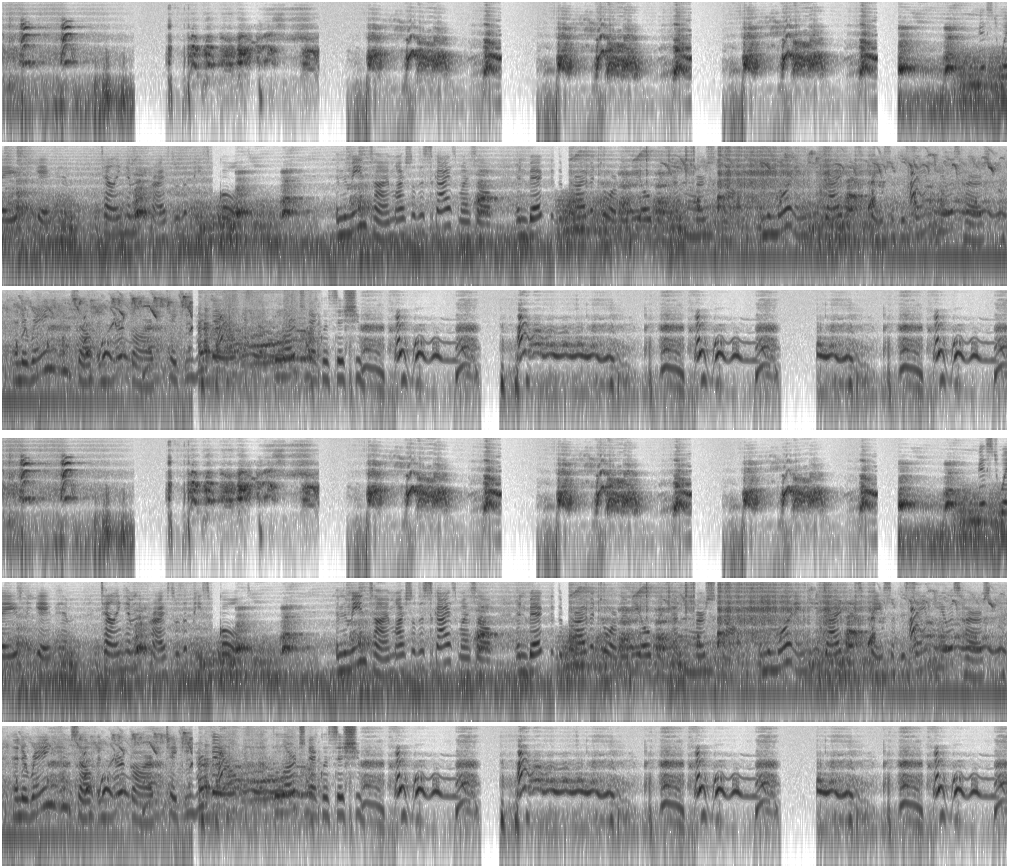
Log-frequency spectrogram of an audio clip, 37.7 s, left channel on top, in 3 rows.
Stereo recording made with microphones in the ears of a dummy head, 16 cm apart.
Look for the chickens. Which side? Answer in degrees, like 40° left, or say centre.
20° left.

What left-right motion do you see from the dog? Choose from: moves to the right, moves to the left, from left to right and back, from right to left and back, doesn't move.
from right to left and back.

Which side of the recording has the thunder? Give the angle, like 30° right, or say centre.
30° left.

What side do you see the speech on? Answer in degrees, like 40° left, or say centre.
40° right.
